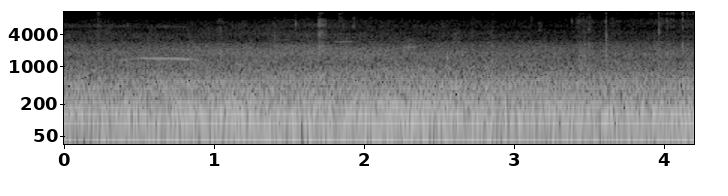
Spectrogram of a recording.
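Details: Steady low rumble of traffic or engine noise in an outdoor urban setting, with no animal sound heard.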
